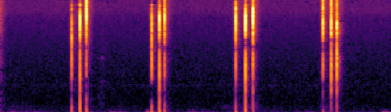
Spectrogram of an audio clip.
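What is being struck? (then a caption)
Small glass bottle, bottom tapped with fingernails. Long nails tap the hollow bottom of a small amber (brown) glass bottle in four quick bursts of three, twelve taps in all. Each tap is a sharp, bright click that dies away almost at once, over a low, quiet background hum.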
